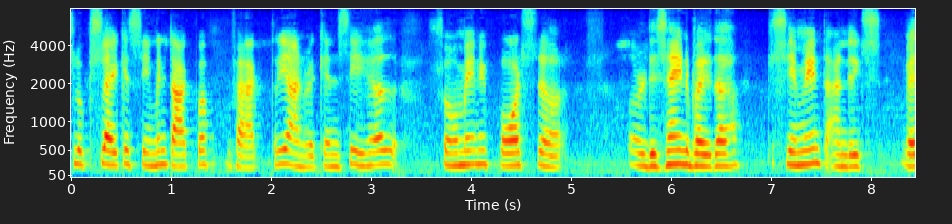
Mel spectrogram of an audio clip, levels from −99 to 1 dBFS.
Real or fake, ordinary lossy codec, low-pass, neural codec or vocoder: fake; none; none; codec, 16 kHz, 0.8 kbps, ZipCodec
